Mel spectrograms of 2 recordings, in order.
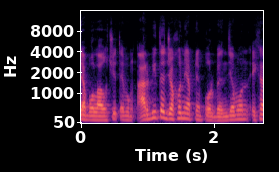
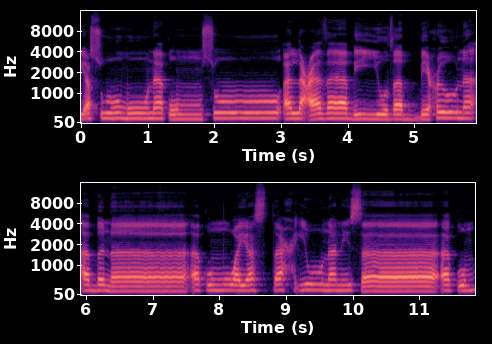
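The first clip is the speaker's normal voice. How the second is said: slow, melodic Arabic recitation; Quran recitation; 4 semitones higher, slower than usual. Shown as a demonstration. Teacher reciting a verse for students, slow melodic recitation. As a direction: chant the verse slowly in tajweed.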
